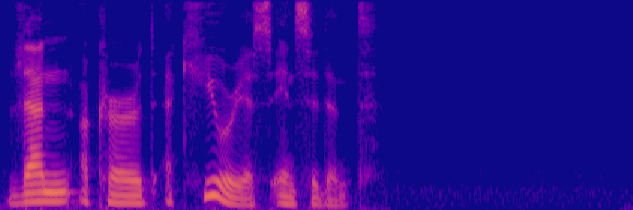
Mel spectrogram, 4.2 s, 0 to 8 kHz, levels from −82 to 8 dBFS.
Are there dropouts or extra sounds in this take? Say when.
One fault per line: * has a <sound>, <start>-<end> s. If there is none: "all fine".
all fine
